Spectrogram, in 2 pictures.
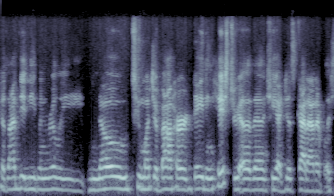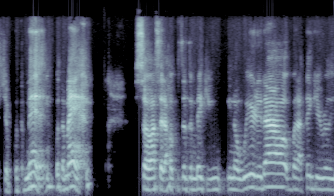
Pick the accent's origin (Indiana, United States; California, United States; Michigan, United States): Indiana, United States; South Bend; also born or lived in South Carolina / Florida; now in Georgia, United States; I'm actually from Indiana, from South Bend, Indiana, a small place. If you know where Notre Dame is, that's where I'm from.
